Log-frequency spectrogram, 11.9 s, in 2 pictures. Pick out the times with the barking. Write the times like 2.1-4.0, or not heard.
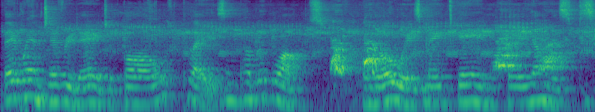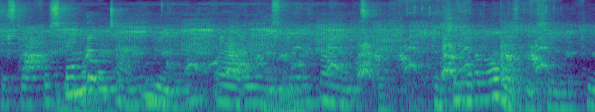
3.3-11.5.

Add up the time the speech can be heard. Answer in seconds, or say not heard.
12 s.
